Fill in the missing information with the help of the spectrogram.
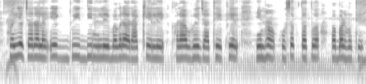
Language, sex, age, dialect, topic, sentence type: Chhattisgarhi, female, 25-30, Northern/Bhandar, agriculture, statement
